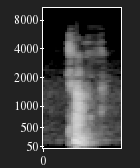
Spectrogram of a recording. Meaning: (noun) 1. Glove; mitten 2. The end of a shirt sleeve that covers the wrist 3. The end of a pants leg when folded up
- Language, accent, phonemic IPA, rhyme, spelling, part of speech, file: English, Southern England, /kʌf/, -ʌf, cuff, noun / verb, LL-Q1860 (eng)-cuff.wav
